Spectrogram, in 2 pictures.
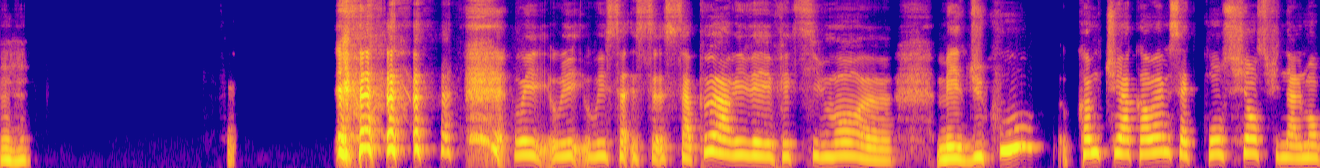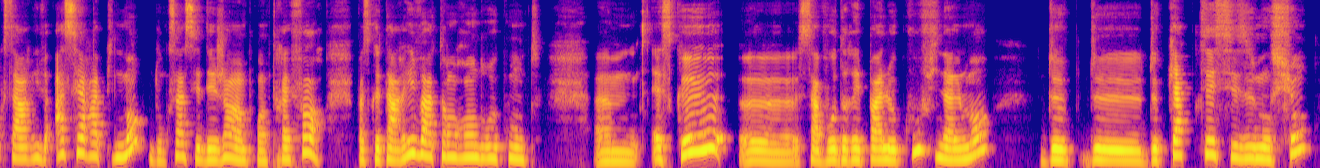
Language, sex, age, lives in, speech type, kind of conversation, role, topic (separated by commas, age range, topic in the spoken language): French, female, 45-49, United States, conversation, advice, advisor, Comment faites-vous pour éviter les conflits malgré des ressentis très forts ?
